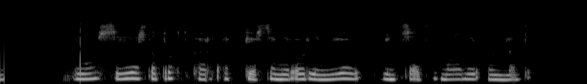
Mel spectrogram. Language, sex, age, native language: Icelandic, female, 20-29, Icelandic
